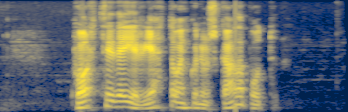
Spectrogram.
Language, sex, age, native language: Icelandic, male, 60-69, Icelandic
